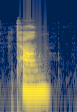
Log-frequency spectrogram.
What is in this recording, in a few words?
Tang, pronunciation guide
